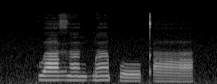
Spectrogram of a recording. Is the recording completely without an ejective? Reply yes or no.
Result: no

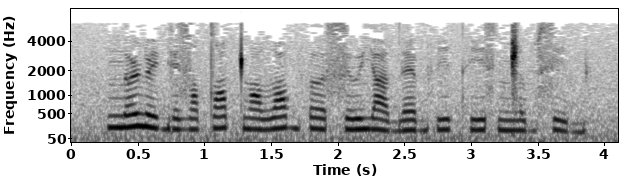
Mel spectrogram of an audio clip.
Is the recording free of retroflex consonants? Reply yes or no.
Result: no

